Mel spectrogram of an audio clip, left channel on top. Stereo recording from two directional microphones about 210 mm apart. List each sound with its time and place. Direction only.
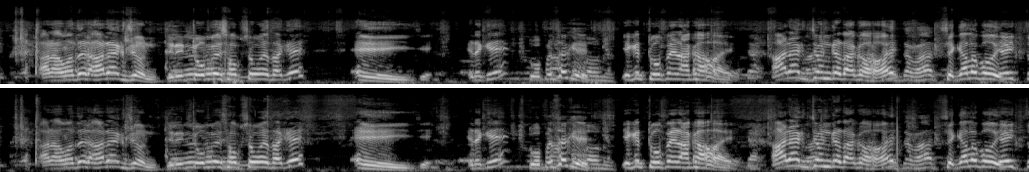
0.4 s speech: 20° left (ahead or behind); by 5.0 s 15° right (ahead or behind)
5.3 s speech: 40° right (ahead or behind)
6.2 s speech: 15° right (ahead or behind)
8.2 s a man's voice: 5° right (ahead or behind)
8.6 s speech: 10° left (ahead or behind)
9.0 s speech: 40° left (ahead or behind)
9.4 s a man's voice: centre (ahead or behind)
